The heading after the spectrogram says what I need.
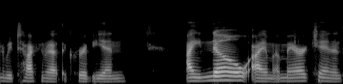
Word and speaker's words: Caribbean: be talking about the Caribbean I know I'm American and so I pronounce it all crazy and different uh it's not it's not Caribbean over here it's the Caribbean but I it's engrained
